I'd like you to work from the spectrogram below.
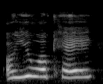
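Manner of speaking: high, shocked gasp of concern; alarmed cry. Retold or imitated. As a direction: rush in frightened for her friend. Lisa reacting to crash.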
